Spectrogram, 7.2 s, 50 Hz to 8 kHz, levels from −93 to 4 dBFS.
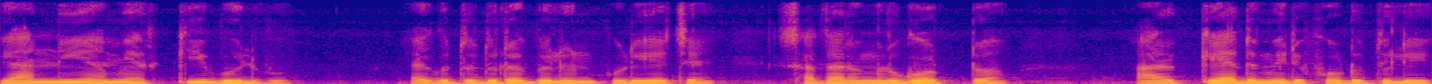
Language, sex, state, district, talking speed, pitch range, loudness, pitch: Bengali, male, Jharkhand, Jamtara, 175 wpm, 130-145 Hz, -16 LUFS, 135 Hz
